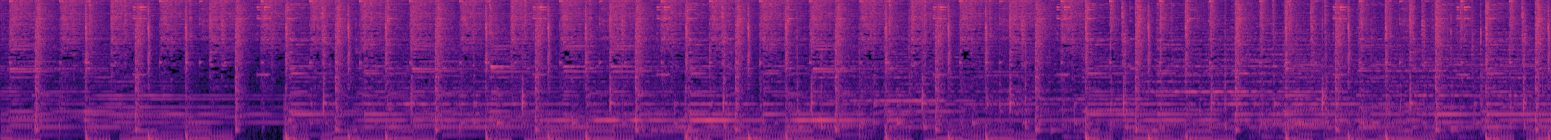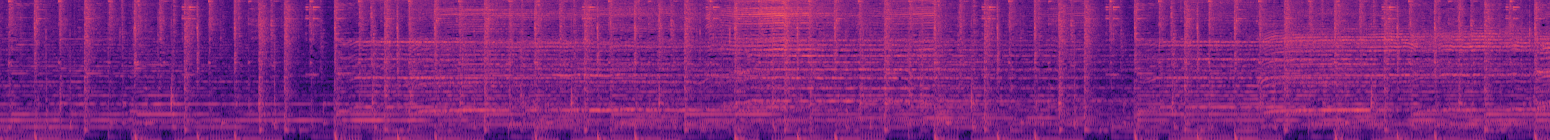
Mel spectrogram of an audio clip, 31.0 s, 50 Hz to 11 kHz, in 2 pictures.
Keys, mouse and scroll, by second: 2.4 Tab, 2.5 middle click, 4.1 Tab, 4.4 middle click, 5.5 middle click, 6.6 KP_7, 7.2 shift+middle click, 7.6 scroll up 6, 8.9 scroll down 4, 10.1 click, 10.4 middle click, 11.1 click, 11.4 shift+click, 11.9 KP_7, 12.9 scroll down 3, 15.6 click, 17.6 r, 24.1 click, 24.4 scroll up 5, 24.6 shift+middle click, 25.0 scroll up 1, 25.2 middle click, 27.0 scroll down 6, 27.4 shift+middle click, 27.6 shift+middle click, 28.0 middle click, 28.7 click, 29.0 shift+click, 29.7 KP_7, 30.4 shift+middle click, 30.7 scroll down 4.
